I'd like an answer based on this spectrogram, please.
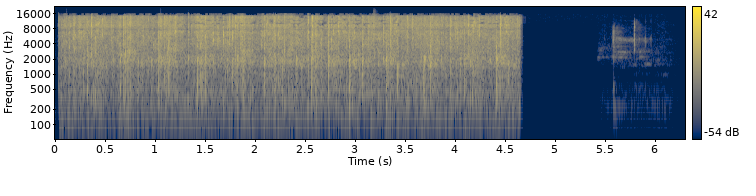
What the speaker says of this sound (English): let me give another round of applause to Suna and whoever he's with in the council, Tobias and the other different councils.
